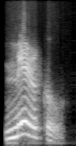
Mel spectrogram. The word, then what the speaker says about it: miracle: have the schwa sound miracle miracle only myth is stress and the last of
